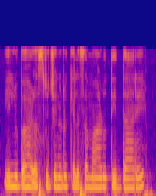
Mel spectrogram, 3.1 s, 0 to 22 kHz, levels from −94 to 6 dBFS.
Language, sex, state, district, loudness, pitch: Kannada, female, Karnataka, Bidar, -17 LUFS, 200 Hz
